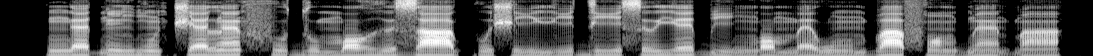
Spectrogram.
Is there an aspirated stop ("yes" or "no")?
no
